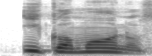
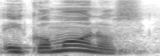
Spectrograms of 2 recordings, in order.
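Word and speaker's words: οἰκονόμος: La palabra mayordomo viene de ikomonos, se escribe oikomonos, pero se dice del griego ikomonos, que ikos es casa, nomos es ley y es la ley de la casa.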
